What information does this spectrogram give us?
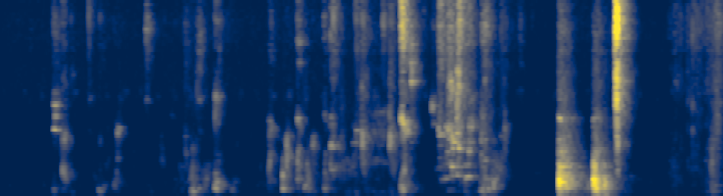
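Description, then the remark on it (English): Sipping from a glass of water: a few soft clinks and small mouth sounds, then two louder slurping gulps near the end, with no talking. “Sip me some of this water.”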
